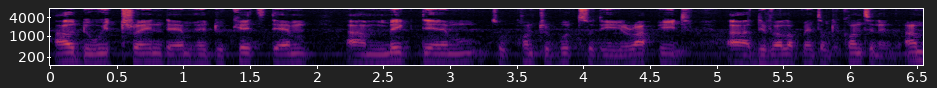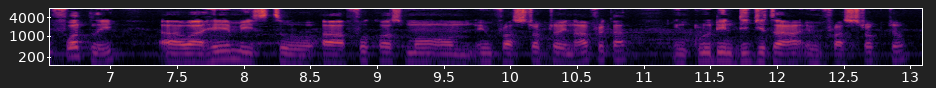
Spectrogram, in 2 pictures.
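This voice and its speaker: A man's voice: medium pitch, fairly even intonation, moderate pace. A man in an official role, explaining his organisation's aims. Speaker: official speaking about development. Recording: light background ambient noise.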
